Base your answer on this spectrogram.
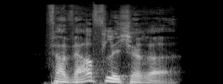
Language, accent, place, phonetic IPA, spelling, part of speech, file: German, Germany, Berlin, [fɛɐ̯ˈvɛʁflɪçəʁə], verwerflichere, adjective, De-verwerflichere.ogg
- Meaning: inflection of verwerflich: 1. strong/mixed nominative/accusative feminine singular comparative degree 2. strong nominative/accusative plural comparative degree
